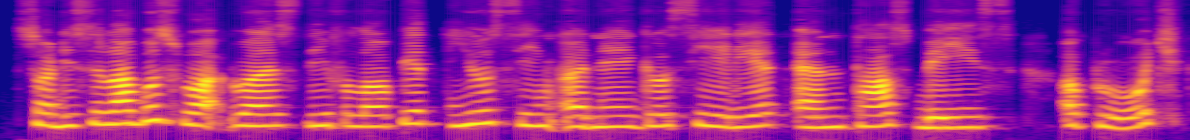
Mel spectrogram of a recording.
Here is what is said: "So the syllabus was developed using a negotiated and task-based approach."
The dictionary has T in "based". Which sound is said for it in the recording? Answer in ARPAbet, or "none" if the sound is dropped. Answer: T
